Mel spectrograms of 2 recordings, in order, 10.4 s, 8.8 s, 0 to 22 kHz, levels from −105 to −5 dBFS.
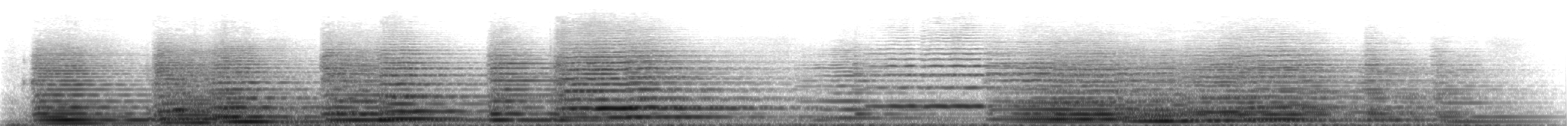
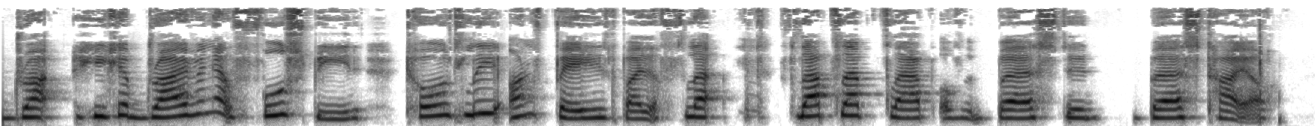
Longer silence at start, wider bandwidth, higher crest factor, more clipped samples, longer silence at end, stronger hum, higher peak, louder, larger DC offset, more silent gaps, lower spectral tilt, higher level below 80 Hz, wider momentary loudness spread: about the same, 0.05 s vs 0.05 s; second, 5.4 kHz vs 17 kHz; about the same, 16 dB vs 18 dB; neither; about the same, 0.3 s vs 0.3 s; neither; second, -6 dBFS vs 0 dBFS; second, -23 LUFS vs -17 LUFS; neither; neither; first, -10 dB/octave vs -2 dB/octave; first, -44 dBFS vs -70 dBFS; first, 19 LU vs 11 LU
